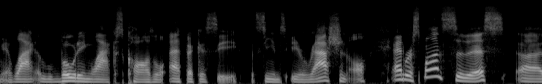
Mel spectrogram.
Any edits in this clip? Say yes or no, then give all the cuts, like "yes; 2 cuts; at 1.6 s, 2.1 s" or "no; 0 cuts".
yes; 2 cuts; at 2.5 s, 4.0 s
